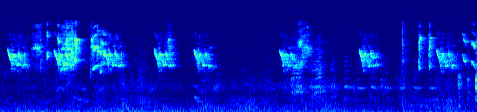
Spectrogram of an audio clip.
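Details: Fischer's lovebirds giving loud, harsh chirping bursts separated by brief pauses, some notes clipped and sharp.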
